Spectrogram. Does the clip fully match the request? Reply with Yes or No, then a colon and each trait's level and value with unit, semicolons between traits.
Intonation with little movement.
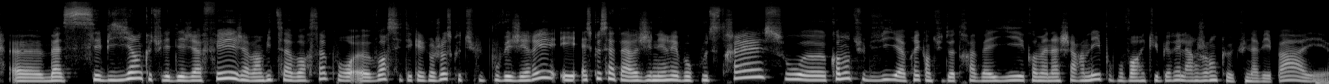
No: average, 3.2 semitones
